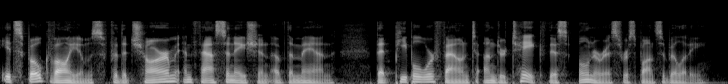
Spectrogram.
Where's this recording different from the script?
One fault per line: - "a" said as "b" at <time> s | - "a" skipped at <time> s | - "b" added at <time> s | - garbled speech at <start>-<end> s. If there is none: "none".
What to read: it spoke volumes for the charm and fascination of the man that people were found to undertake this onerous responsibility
none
